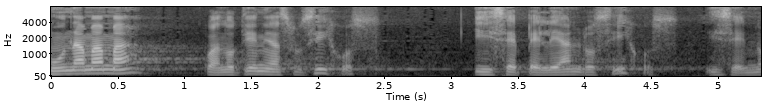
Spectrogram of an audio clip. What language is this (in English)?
Spanish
